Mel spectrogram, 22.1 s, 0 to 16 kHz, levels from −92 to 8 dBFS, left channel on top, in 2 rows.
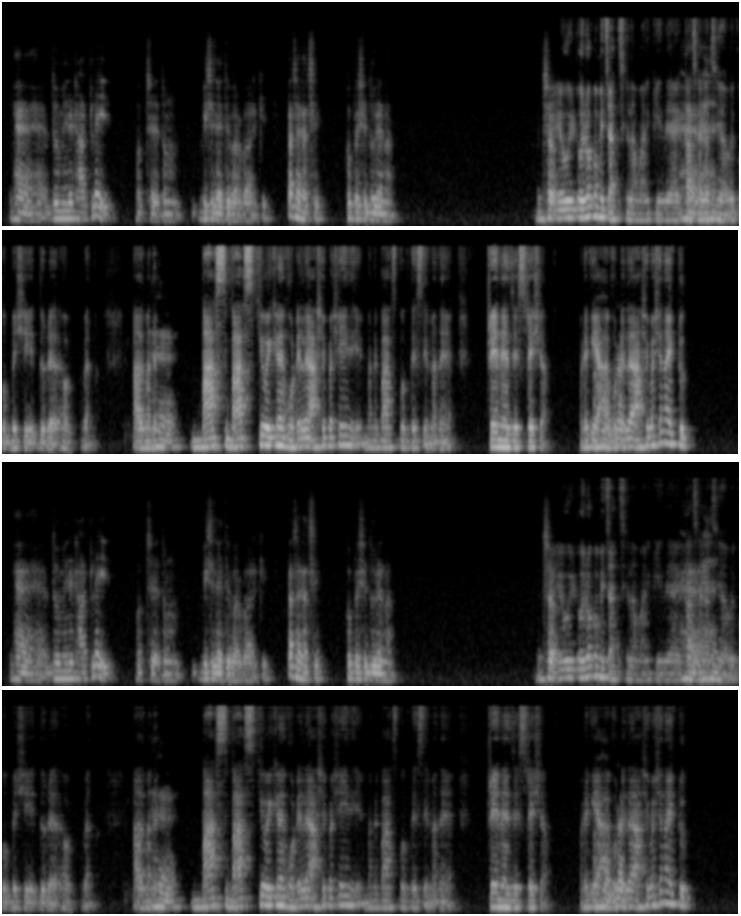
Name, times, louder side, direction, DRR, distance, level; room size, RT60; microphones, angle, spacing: voice 1, 0.1-1.6 2.0-4.0 4.3-4.8 5.2-5.9 8.1-8.4 10.1-10.7 13.3-13.7 19.9-20.4, left 1 dB, 30° left, 0.8 m, -33 dB
voice 2, 8.0-12.4 13.0-13.5 13.9-18.0 18.3-19.2 19.7-21.3, left 7 dB, 85° left, 0.3 m, -30 dB
3.0 x 2.2 x 2.5 m
head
